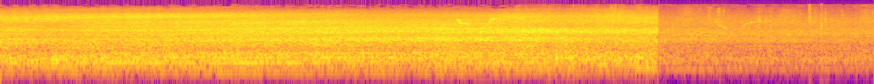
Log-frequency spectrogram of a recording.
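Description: Steady hiss of traffic on a highway below, with a faint low hum. About six and a half seconds in it cuts off suddenly to a much quieter background with a few light ticks.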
